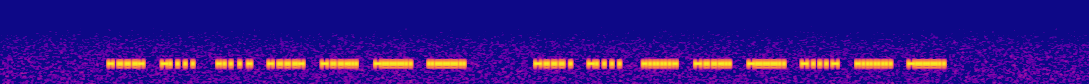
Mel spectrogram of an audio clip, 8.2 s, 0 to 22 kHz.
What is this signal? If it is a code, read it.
Hellschreiber (Feld-Hell, 122.5 baud), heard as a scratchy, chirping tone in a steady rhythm, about 980 Hz. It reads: ALVARES FLORENCE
